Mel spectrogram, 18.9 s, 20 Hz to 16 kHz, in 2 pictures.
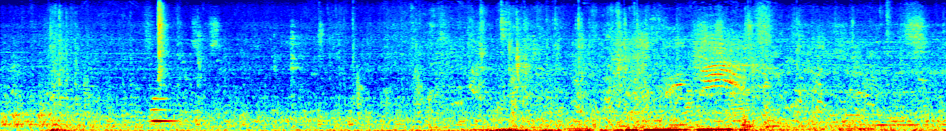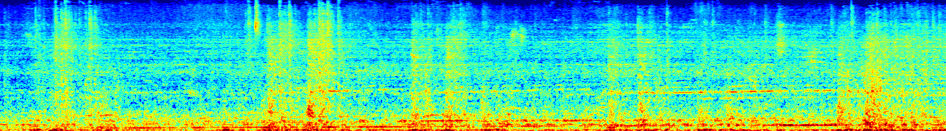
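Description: A Choshi Dentetsu Deha 801 electric railcar rolls along the rails between Tokawa and Inubo with a steady, heavy rumble, scattered wheel clicks and clatter over joints, and occasional squeals, continuous throughout.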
